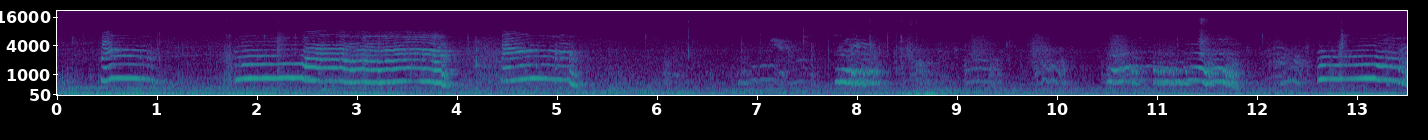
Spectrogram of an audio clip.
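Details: Mother cat talking to her kittens with drawn-out, wavering meows in runs of two or three, then softer, short chirping calls separated by pauses, over a faint low hum.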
